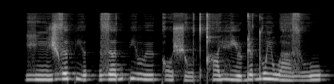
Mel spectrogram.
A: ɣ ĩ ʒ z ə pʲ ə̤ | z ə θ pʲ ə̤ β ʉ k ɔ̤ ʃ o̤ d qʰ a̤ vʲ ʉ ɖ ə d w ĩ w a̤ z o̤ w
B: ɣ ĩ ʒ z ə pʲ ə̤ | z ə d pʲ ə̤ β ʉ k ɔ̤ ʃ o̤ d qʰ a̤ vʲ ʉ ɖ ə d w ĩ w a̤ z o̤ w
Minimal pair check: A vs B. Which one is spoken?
B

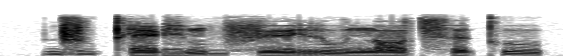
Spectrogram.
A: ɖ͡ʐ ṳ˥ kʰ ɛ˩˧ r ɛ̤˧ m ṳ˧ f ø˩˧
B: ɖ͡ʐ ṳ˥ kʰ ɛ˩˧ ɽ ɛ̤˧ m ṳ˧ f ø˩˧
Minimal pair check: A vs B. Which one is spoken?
B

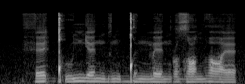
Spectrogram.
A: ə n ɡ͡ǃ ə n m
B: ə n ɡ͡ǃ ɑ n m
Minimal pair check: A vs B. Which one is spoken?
A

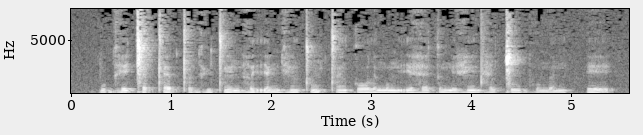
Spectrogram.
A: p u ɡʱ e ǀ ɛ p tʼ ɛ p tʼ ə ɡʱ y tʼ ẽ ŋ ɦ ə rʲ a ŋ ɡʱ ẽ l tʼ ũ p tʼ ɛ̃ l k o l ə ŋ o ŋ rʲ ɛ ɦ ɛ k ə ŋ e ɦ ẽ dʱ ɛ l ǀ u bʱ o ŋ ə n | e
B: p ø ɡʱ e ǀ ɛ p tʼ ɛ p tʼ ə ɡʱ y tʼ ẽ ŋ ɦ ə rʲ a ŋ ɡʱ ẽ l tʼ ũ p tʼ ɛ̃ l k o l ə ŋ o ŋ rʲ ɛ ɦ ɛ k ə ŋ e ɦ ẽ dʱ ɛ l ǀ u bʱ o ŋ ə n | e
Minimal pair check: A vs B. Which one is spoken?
A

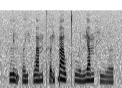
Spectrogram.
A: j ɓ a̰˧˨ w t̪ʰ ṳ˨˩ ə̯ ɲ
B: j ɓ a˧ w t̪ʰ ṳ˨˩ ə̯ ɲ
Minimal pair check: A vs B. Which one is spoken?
B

